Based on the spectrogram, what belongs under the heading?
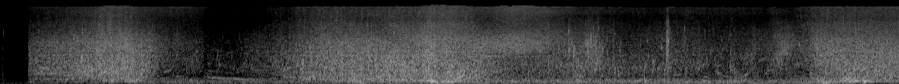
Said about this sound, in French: Des vagues matinales embrassent la plage du lac Tanganyika à Kajaga, dans la commune de Mutimbuzi, en province de Bujumbura rurale.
